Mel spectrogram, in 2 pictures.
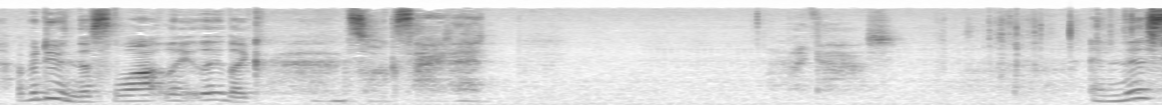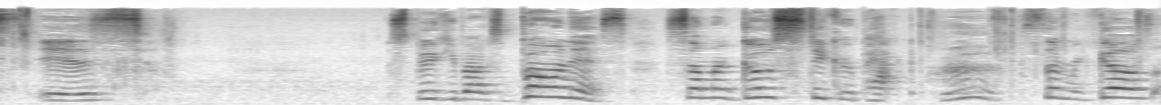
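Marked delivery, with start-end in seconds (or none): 1.1-4.4 excited whisper; breathless whispered thrill. Real, not acted. Overwhelmed unboxing spooky box. 10.5-10.9 sharp excited gasp; a quick thrilled intake of breath; delighted gasp. Real, not acted. Sees Summer Ghost stickers.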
